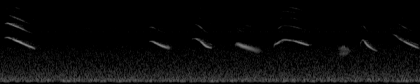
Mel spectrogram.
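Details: Captive-bred green-winged saltator warming up in the bush, singing clear whistled notes that each slide downward, spaced irregularly, sometimes paired, with faint higher overtones and a soft background hiss.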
